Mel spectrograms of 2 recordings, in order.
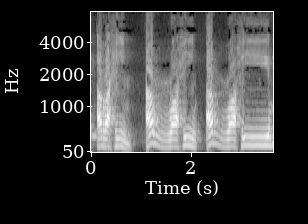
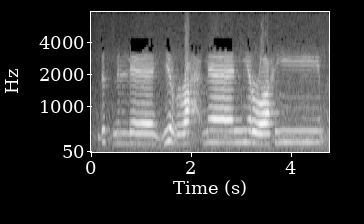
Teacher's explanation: الراء مشددة، لابد من أن ننطق راءين · Shown in: second take · بارك الله فيك. · Term: الراء المشددة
